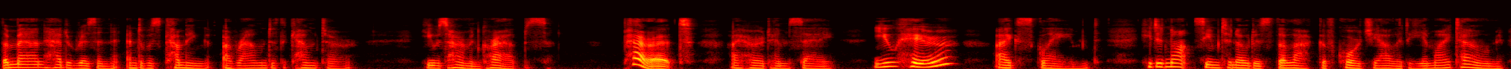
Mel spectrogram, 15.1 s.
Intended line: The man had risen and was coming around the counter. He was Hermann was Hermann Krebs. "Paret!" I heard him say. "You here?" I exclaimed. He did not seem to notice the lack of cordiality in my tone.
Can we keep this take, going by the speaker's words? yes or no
no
